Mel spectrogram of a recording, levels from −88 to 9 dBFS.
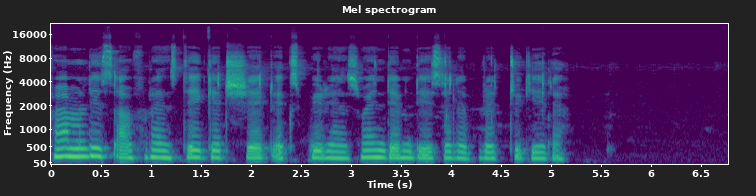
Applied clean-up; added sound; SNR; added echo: none; none; none; none.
